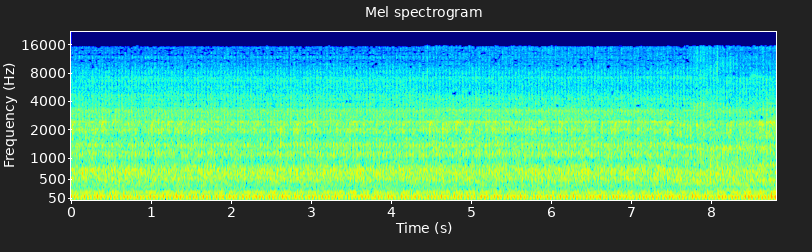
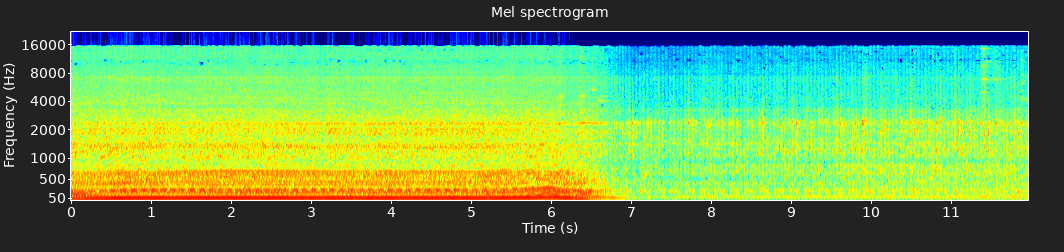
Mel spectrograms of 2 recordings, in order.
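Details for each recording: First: Isuzu Panther 2.3 diesel before repair, using oil, smoke under the engine heavier than from the exhaust, as if on fire: steady idle with coarse chuffing clatter, no clear misfire; excessive crankcase blow-by from worn rings and liners. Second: Isuzu Panther 2.3 diesel just rebuilt with new water pump, shortly after first start: steady, even idle with a regular low beat for about six seconds, then shut off; smooth, normal idle.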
